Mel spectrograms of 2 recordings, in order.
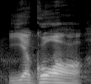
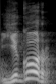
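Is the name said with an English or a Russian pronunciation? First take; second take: English; Russian. First: The name is said with an English pronunciation. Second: The name is said with a Russian pronunciation. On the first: The speaker calls it wrong. "if an English-speaking person would uh, would read that, they would read it as Yegor" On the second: The speaker calls it right. "Yegor is the Russian pronunciation. We have a very hard R"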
